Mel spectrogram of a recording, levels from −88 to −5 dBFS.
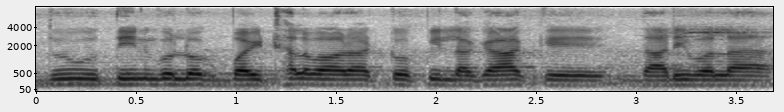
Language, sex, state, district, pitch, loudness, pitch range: Bajjika, male, Bihar, Vaishali, 150 Hz, -16 LUFS, 145-155 Hz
